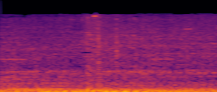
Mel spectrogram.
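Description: A car driving: a steady low rumble, with a short sharper noise about a second in.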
